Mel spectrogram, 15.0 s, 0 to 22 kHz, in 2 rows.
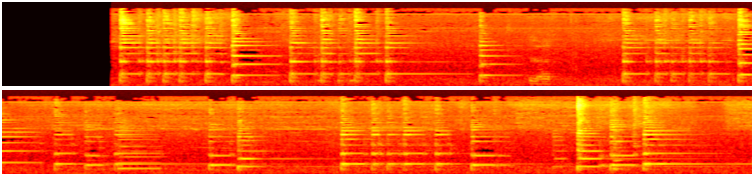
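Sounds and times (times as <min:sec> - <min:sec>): classical guitar fingerpicked: 0:01.1 - 0:15.0.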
